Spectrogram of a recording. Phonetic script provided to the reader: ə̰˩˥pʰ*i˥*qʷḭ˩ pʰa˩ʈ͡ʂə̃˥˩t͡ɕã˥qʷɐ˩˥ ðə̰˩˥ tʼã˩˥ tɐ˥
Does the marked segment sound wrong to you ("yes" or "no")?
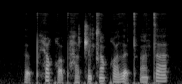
no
